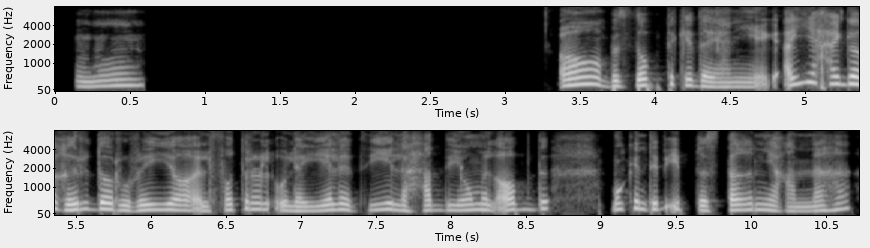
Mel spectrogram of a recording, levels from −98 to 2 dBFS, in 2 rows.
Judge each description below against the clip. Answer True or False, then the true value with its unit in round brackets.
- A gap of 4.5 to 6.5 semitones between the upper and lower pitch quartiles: False (3.4 semitones)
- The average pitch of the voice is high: True (195 Hz)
